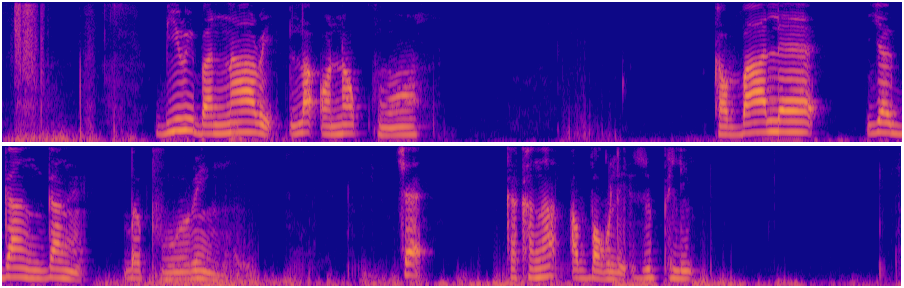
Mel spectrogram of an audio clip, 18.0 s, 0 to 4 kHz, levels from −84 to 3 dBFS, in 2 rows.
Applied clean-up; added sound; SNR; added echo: none; Wind; 14 dB; none.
